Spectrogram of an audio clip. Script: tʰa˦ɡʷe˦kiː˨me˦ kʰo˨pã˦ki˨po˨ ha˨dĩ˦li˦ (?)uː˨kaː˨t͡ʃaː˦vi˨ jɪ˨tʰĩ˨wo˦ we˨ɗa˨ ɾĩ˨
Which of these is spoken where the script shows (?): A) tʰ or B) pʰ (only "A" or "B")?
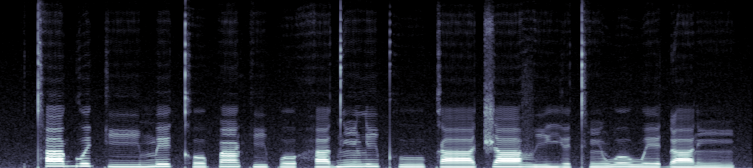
B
